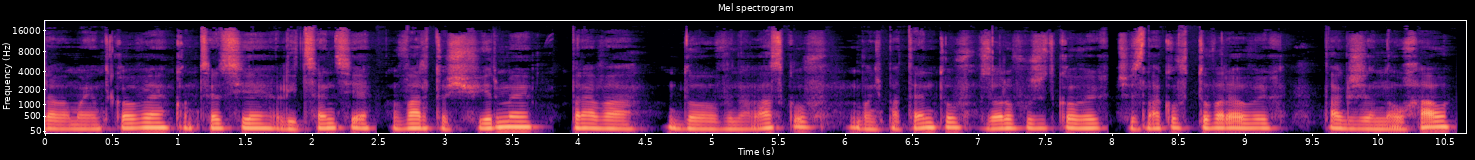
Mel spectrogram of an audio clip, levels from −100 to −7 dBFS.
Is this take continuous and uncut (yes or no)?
no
